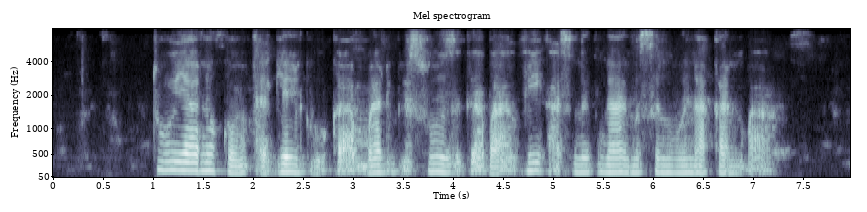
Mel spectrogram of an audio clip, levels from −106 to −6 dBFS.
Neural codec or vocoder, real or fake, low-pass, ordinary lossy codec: vocoder, 22.05 kHz, 80 mel bands, HiFi-GAN; fake; 7.2 kHz; Opus, 32 kbps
